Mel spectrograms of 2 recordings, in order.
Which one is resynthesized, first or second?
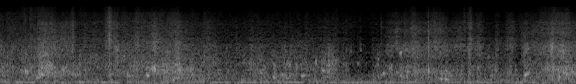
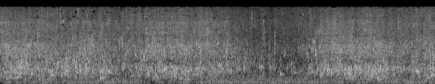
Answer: first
